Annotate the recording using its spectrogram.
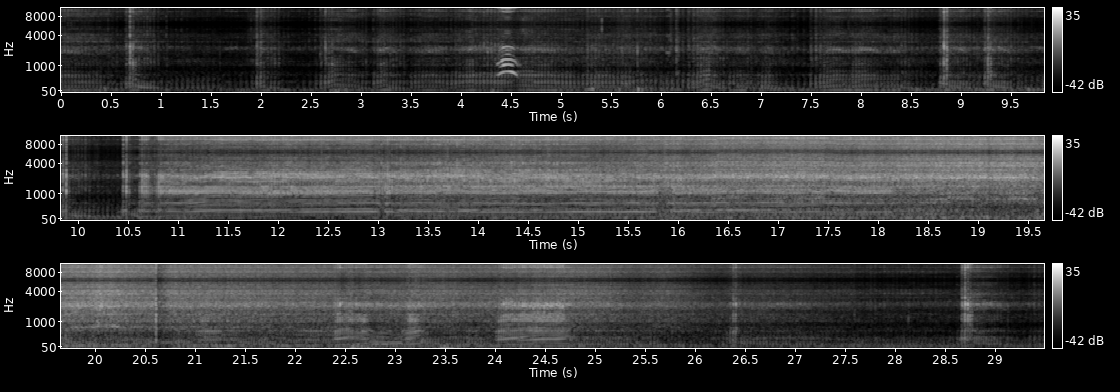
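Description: A motorcycle engine revs and roars up close, rising and falling in pitch.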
